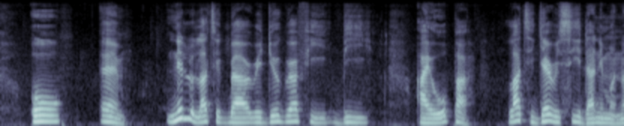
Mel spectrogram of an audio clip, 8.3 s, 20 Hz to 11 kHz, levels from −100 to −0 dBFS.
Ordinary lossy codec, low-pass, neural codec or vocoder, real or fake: none; 9.9 kHz; none; real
